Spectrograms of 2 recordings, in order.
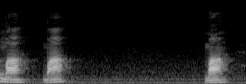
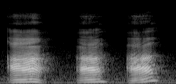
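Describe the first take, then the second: First: The word starts with a closed-lip m sound. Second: The word starts with an open vowel, no m. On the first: "मां बोलो" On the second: "अब होठ को दूर करके मां बोले"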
